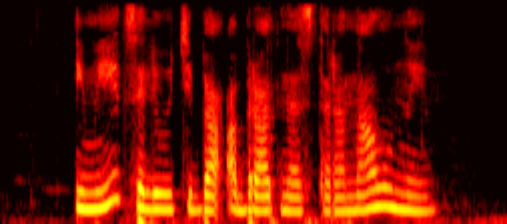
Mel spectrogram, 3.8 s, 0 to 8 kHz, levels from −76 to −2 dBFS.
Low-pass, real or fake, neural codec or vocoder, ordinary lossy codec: 7.2 kHz; real; none; AAC, 32 kbps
